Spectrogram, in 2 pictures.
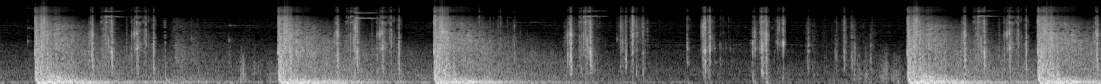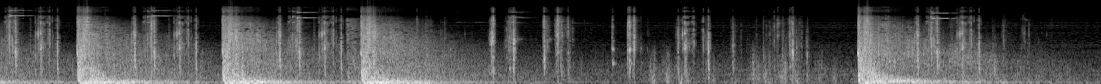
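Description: A rifle bolt clicks as it is worked.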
